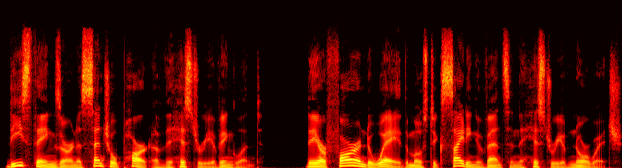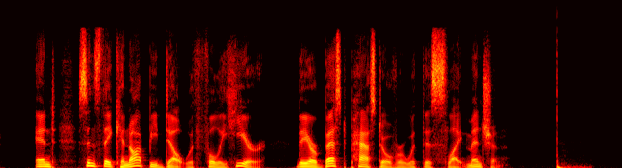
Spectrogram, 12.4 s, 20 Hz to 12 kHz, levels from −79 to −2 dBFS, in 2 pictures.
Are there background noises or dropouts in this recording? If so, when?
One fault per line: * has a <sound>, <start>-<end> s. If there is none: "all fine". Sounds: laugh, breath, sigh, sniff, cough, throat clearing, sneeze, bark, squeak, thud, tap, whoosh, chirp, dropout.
* has a thud, 11.8-12.2 s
